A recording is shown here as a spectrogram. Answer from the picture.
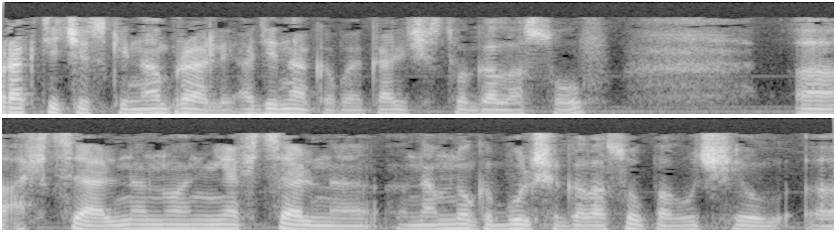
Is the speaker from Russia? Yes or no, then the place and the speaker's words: no; Georgia; Я грузин, я из Грузии, мне очень интересно, что там происходит. Моя мама и брат там живут, и тетя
